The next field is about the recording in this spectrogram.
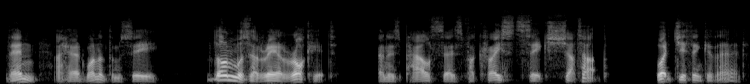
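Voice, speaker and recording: A man voicing a shifty, eager small-time informant with a Scottish accent and an excited, matey, colloquial manner. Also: normal speed, no room sound, clean studio sound, exaggerated voice. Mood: excited, conspiratorial. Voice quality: deep.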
